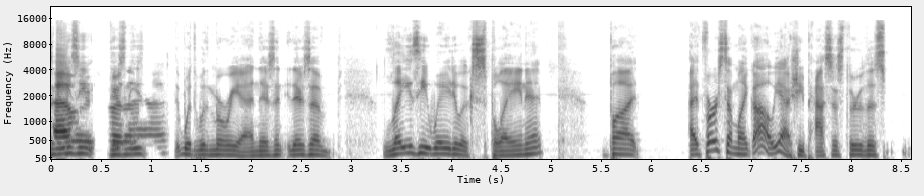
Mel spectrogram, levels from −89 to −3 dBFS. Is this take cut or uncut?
uncut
